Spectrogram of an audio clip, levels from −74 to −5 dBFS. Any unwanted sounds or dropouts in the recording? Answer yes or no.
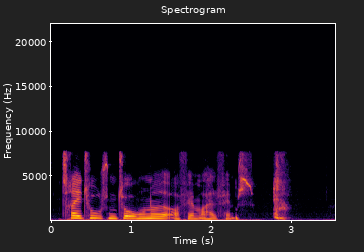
yes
